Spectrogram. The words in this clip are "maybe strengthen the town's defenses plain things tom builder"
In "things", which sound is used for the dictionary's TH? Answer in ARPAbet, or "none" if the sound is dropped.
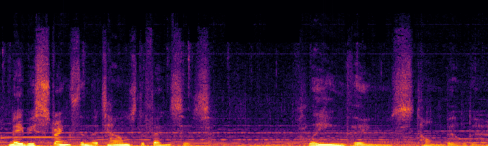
TH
